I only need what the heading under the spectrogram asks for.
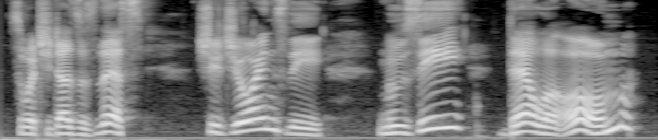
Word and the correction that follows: Musée de l'Homme: which I did not pronounce right, but is like M-U-S-E-E-D-E-L-H-O-M-M-E. And evidently it's a big part of the French. – You honestly got pretty close. – How do you pronounce it? Do you know? – Musée de l'Homme. – Okay, good. That's far prettier than what I said.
